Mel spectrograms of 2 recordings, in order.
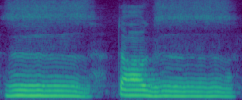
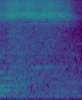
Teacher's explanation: But when you say cats, the pluralizing sound is s, like that. No vocalizing, no vibration of the vocal cords.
